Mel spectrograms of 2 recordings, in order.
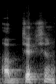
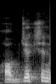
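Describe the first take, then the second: First: ऑब्जेक्शन said as əb-JEC-tion, first vowel reduced; ऑब्जेक्शन with a light first vowel, the right way; light first syllable. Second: ऑब्जेक्शन with a full, heavy first OB; ऑब्जेक्शन with a heavy first vowel, the wrong way; wrong stress on objection. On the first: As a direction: say ऑब्जेक्शन with a weak uh at the start. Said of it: "ऑब्जेक्शन नहीं होगा". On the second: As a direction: say ऑब्जेक्शन with OB fully sounded. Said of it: "गलत उच्चारण करवा रहे हैं". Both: Shown as a demonstration.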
